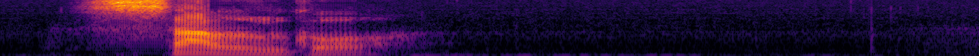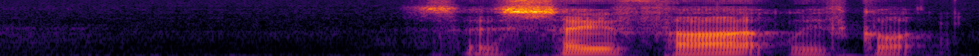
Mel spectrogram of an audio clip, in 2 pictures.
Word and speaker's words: salgo: is sal sal but I go out is salgo salgo s a l g o Salo so so far we've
